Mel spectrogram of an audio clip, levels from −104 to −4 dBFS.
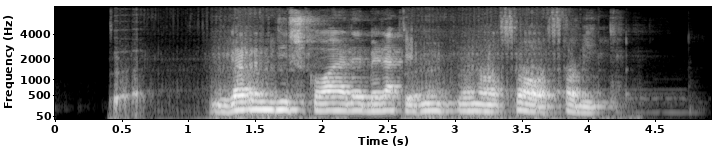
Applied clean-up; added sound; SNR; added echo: neural separator model SepFormer DNS4.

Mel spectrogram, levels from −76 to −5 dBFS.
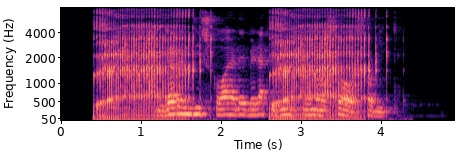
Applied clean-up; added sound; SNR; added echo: none; Burping, eructation; -2 dB; reverberation time 0.4 s.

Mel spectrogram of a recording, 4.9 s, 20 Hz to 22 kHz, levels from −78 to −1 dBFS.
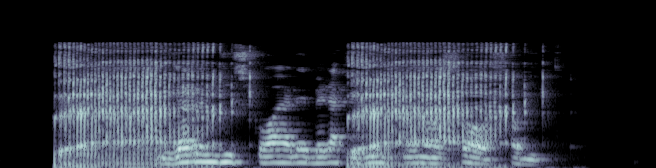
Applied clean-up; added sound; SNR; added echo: classical method WPE with log-MMSE.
